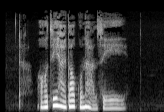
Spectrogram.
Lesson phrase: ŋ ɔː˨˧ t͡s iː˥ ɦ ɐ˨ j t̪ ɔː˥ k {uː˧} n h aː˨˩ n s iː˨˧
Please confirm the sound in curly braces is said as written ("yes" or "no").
no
